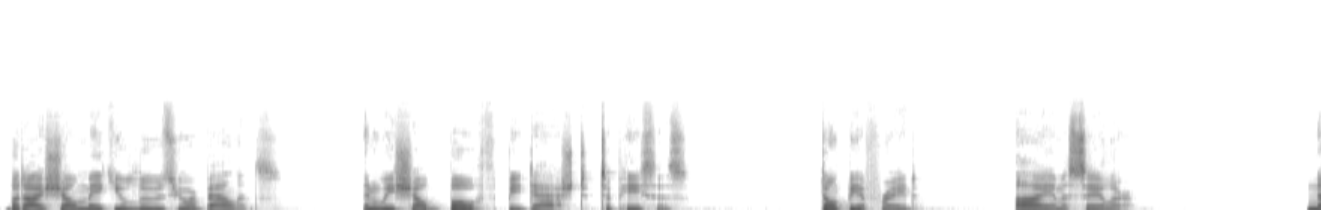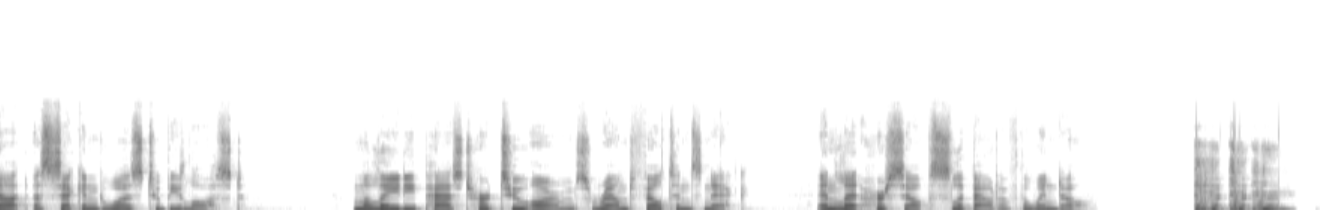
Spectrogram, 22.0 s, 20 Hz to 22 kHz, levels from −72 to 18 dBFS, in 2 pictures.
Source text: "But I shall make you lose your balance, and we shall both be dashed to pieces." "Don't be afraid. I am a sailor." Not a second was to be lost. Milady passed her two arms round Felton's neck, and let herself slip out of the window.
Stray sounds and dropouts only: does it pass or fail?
fail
